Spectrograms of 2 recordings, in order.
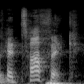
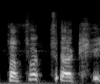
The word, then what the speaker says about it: Pituffik: It's I can't pronounce the. Pituffik. P Oh, I I was Oh, so T. close. Pafuktuk You was were so pretty damn close.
